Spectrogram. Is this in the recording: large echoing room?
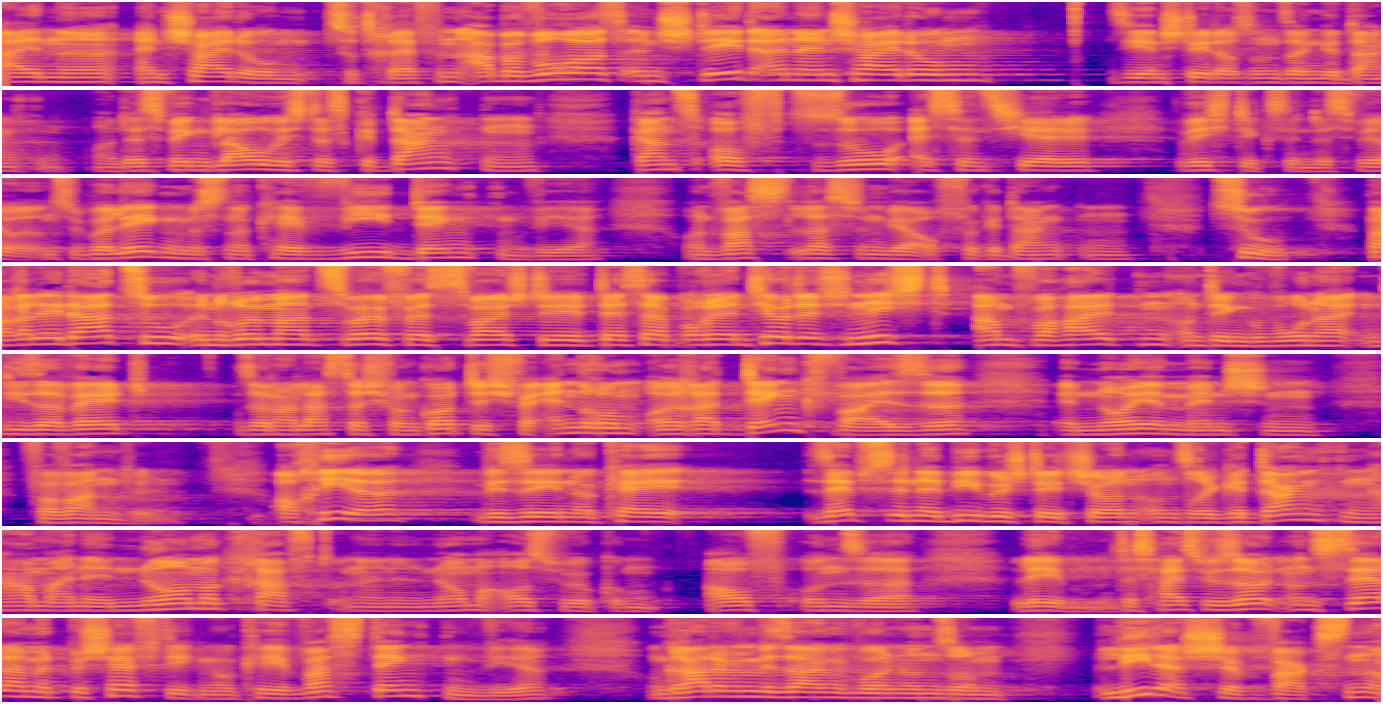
yes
